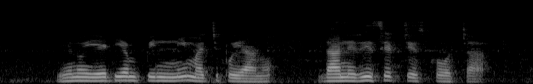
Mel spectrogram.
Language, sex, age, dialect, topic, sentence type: Telugu, male, 31-35, Telangana, banking, question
